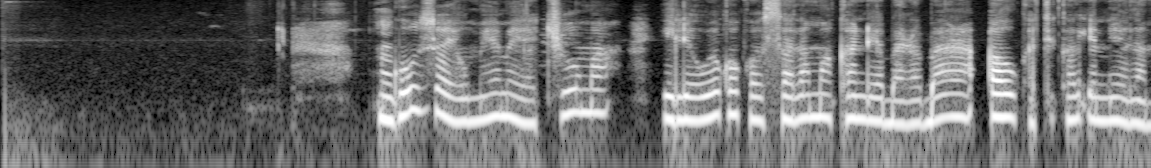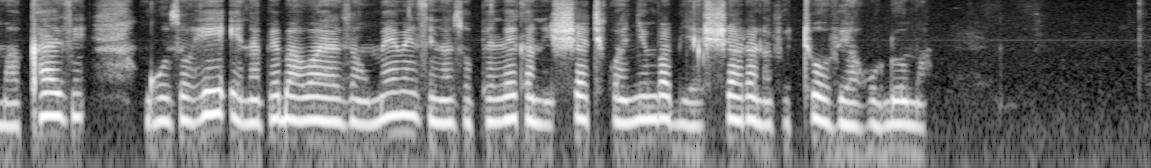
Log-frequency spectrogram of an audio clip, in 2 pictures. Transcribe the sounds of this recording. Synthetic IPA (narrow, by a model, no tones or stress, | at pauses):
ŋɡuzɔjaumɛmɛjat͡ʃumailijɔwɛkwakwausalamakandɛjaɓaɾaɓaɾaaukatikaɛnɛɔlamakʰaziŋɡuzɔɦiːʔinaɓɛɓawajazaumɛmɛzinazɔpɛlɛkaniʃati̥kwaɲumbaɓiaʃaɾanavitʰuɔvjahuɗuma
